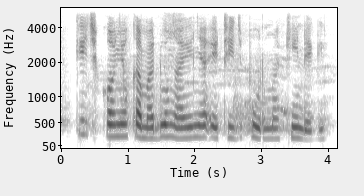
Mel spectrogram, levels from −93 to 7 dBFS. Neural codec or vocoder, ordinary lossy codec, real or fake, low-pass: none; none; real; 5.4 kHz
